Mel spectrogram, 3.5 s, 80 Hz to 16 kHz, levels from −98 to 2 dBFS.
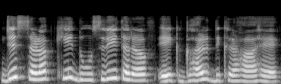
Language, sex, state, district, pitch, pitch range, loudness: Hindi, female, Jharkhand, Palamu, 265 Hz, 235-305 Hz, -14 LUFS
